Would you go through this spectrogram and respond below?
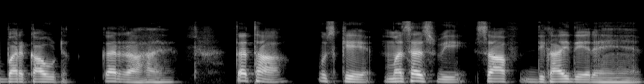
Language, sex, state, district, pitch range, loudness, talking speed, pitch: Hindi, male, Uttar Pradesh, Jyotiba Phule Nagar, 110-130 Hz, -17 LUFS, 120 wpm, 120 Hz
